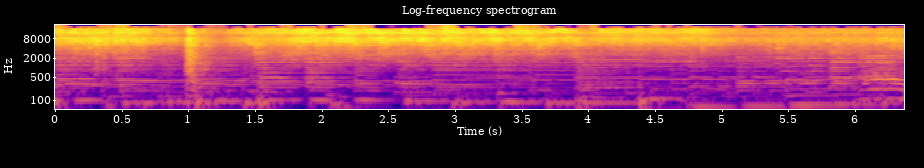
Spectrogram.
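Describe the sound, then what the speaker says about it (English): Vegetables stir frying in a pan with garlic and garlic salt, a steady close sizzle with scraping and stirring that runs throughout, under light musical tones and with no talking. "And now we can stir fry these."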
